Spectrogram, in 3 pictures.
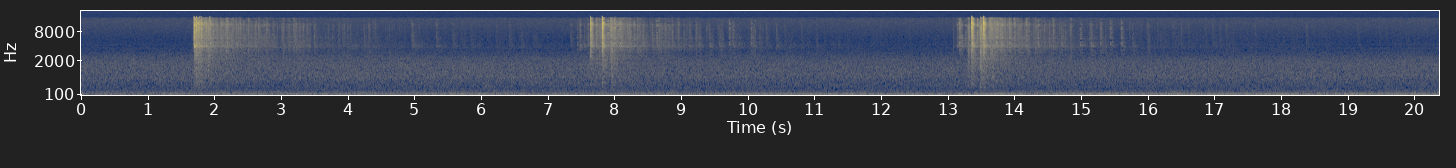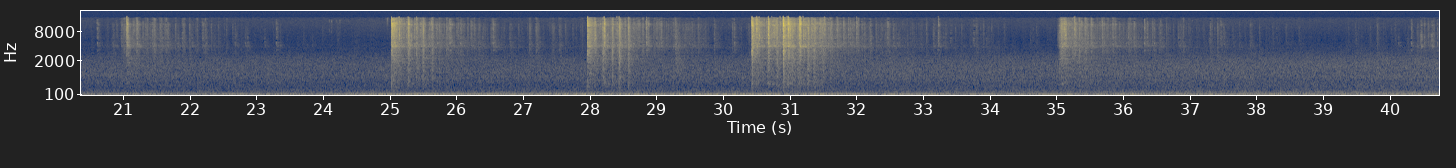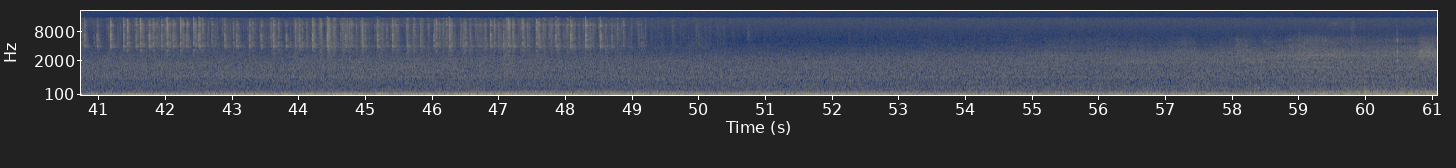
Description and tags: Chain fence hit sequence-01.R
sounds of a chain link fence. good for a climbing sfx
chain, link, fence, climbing, over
